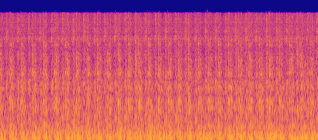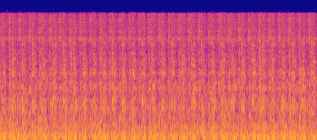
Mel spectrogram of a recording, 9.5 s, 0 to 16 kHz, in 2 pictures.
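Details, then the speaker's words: 1962 Dodge 100 truck, first start in 25 years: quick even ticking over rough idle from one side; owner suspects rocker arm or pushrod off, no rod knock, little smoke or blow-by; later found stuck lifter. "Like we may have a rocker arm off or a push rod or something. We can pull valve covers later and check it out, but I don't hear any rods knocking or anything."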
